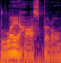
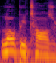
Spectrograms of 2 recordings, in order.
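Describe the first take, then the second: First: The name is said with an s sound. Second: The name is said without an s sound. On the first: "it would have actually been pronounced like Le Hospital" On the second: "This is an Anglicanization of his name"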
